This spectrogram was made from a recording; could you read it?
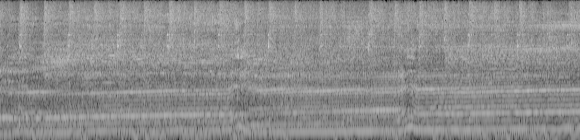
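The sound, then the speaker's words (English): A voice imitates a car engine with a steady, buzzing drone lasting nearly nine seconds, broken by two brief rising revs partway through. “Sounded like a car, didn't it? Been thinking about doing that all week.”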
